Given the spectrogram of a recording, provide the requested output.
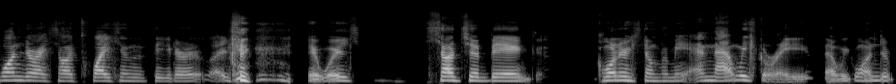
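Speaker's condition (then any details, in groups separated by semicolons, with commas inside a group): Cerebral palsy; hard to hold pencil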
